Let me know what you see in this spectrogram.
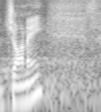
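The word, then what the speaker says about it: Joni: j n i but she's named after her father and so she insists her name is pronounced Johnny so I'm going to call her Johnny Johnny Erikson uh was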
